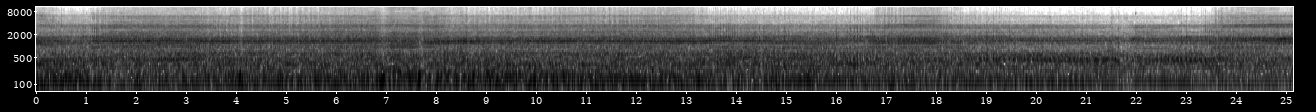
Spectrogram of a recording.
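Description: Yamaha TZR 250R two-stroke motorcycle engine drones steadily while riding, loud and close, with pitch shifting gradually as revs rise and fall, plus constant wind buffeting and no talking.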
